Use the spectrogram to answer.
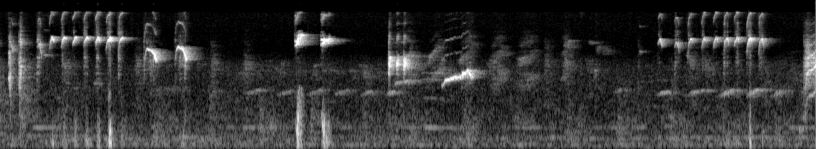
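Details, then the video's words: Konin (Van Hasselt's sunbird) singing a long, varied phrase: rapid ticking runs, high whistled notes, buzzy slurred chirps and a closing burst of quick ticks. "Konin Gacor Full Isian"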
